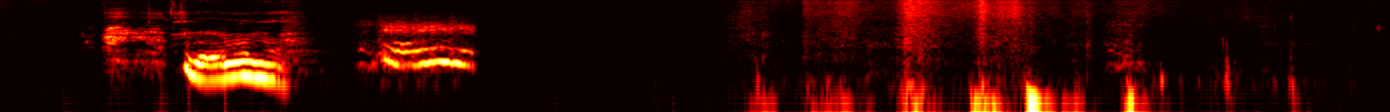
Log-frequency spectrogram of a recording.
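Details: Siberian Husky named Key, indoors, arguing with a talking hamster toy. A wavering, howl-like vocal comes near the first second, then the toy's higher, sped-up echo, followed by breathy snorting bursts.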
